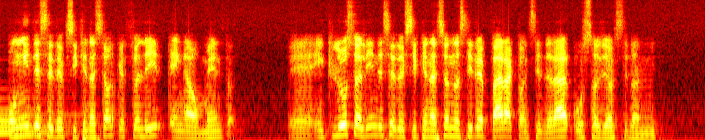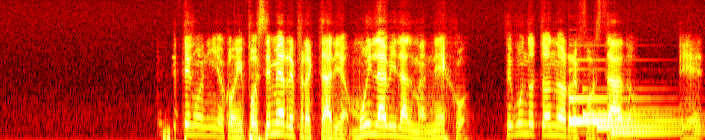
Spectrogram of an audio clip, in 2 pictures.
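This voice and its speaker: Emphatic high-voiced man giving a medical lecture. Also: darkish tone. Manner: explanatory, emphatic, rhetorical questions. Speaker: neonatology lecturer. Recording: slightly dull lecture recording with faint noise.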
